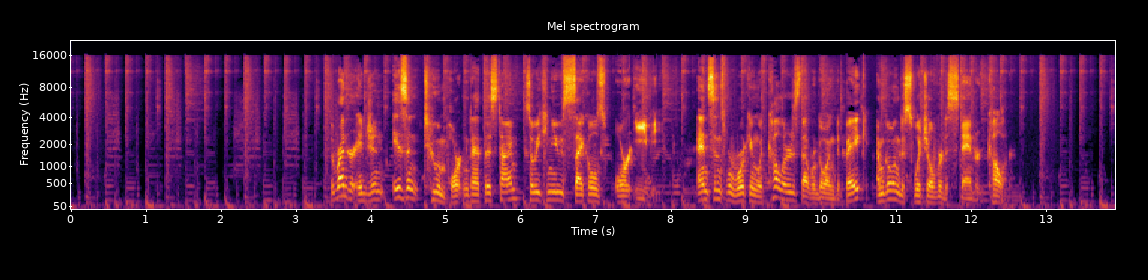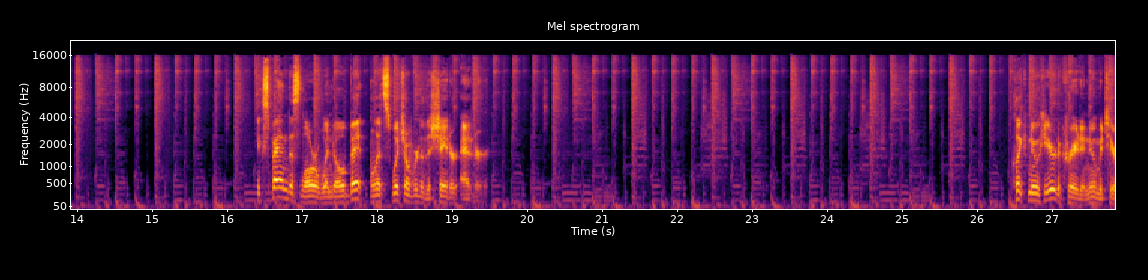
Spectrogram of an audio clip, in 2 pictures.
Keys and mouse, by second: 7.5-20.2 drag, 21.5-22.7 drag, 23.3 click.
